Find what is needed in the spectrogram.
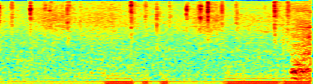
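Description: Faint computer keyboard typing, a few scattered keystrokes, over a low hum.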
